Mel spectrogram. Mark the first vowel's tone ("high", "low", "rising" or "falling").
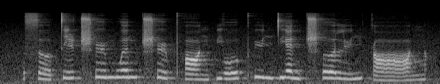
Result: low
